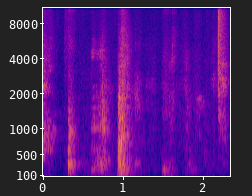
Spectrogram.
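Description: Cardboard box being opened by hand, its lid worked loose and lifted: a series of short cardboard scrapes and knocks.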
